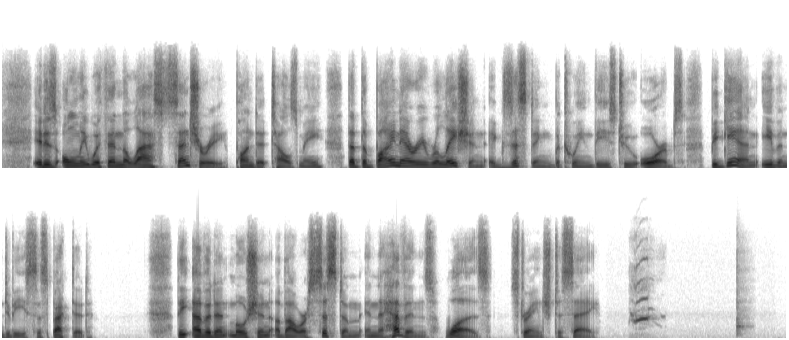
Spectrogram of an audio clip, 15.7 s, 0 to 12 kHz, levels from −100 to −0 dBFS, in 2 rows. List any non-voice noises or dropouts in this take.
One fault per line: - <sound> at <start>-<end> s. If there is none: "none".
- squeak at 14.1-14.5 s
- tap at 15.2-15.4 s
